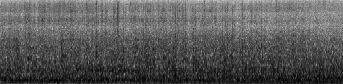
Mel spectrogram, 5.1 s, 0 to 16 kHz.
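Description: Kubota DC-93 rice combine harvester's diesel engine running steadily under load while the machine cuts rice, a constant low hum over the rattle of the working machinery.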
